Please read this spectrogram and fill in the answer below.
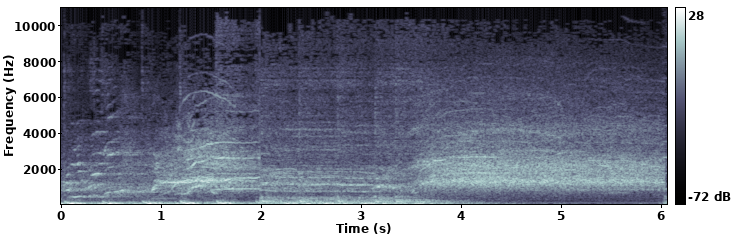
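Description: Live pop concert music with a pulsing drum beat and singing for the first two seconds or so, then the band drops away and an arena crowd screams and cheers to the end.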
